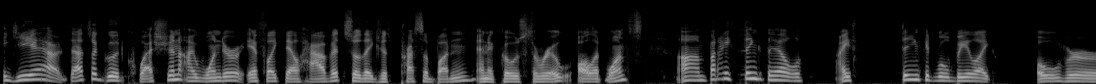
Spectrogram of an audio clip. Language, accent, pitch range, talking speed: English, American, 130-170 Hz, 200 wpm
